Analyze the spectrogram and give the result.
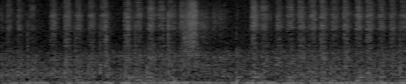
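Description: A dark wooden colored pencil is rubbed back and forth across a flat paper coloring book page while coloring. It makes a quiet, steady run of bright, scratchy strokes that pulse rhythmically, with a low hum underneath.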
